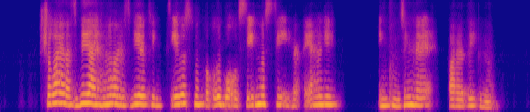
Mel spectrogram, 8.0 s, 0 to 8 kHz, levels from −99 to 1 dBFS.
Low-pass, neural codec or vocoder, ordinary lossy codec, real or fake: none; codec, 16 kHz, 0.5 kbps, FreqCodec, smaller model; none; fake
